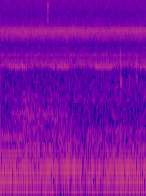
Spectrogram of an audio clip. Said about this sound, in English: And the crickets, they gave me something to listen to.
